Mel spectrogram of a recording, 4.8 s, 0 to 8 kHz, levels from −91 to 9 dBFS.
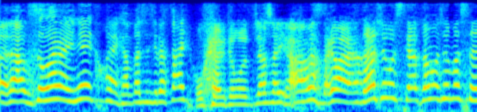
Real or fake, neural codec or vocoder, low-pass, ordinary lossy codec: fake; codec, 16 kHz in and 24 kHz out, 0.9 kbps, LongCat-Audio-Codec, fine tuned four codebook decoder; 7.2 kHz; none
